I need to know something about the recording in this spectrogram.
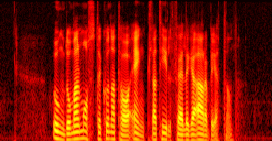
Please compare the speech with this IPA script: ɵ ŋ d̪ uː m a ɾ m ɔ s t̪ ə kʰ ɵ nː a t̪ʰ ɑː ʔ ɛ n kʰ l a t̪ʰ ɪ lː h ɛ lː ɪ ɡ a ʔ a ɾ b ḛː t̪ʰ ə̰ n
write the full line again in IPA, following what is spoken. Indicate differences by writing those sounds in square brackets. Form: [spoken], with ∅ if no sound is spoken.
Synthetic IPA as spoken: ɵ ŋ d̪ uː m a ɾ m ɔ s t̪ ə kʰ ɵ nː a t̪ʰ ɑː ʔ ɛ [ŋ] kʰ l a t̪ʰ ɪ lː [f] ɛ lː ɪ ɡ a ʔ a ɾ b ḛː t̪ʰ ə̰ n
